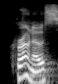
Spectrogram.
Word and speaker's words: chronos: Chronos is spelled C-H-R-O-N-O-S. C-H-R-O-N-O-S. Chronos, kind of like chronological. And the second word is kairos. It's spelled with a K at the beginning. K-A-I-R-O-S.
